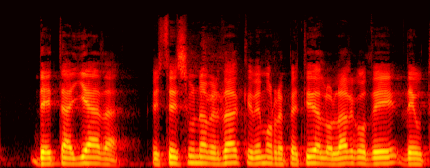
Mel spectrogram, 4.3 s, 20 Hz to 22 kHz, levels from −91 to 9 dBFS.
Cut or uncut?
cut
